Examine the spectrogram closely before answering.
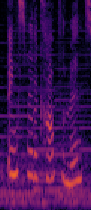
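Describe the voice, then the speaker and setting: A woman voicing a small, forgetful, polite creature girl in a game, with a sweet childlike voice and a naive, earnest manner. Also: very high voice.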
